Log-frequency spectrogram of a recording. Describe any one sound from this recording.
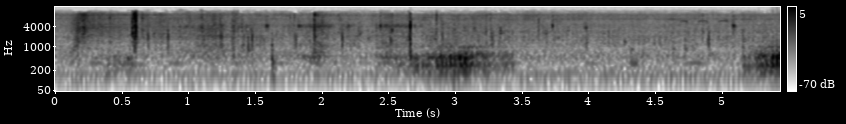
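Water laps and splashes softly against a small boat moving through a pond.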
